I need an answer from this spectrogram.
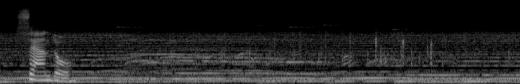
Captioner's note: audience cheering; processional music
